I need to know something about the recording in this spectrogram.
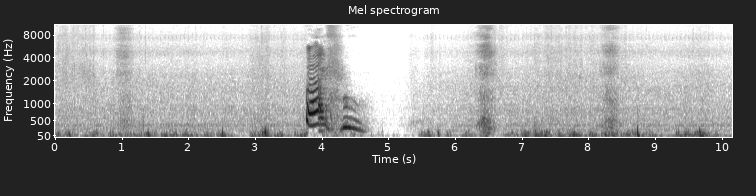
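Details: Adult sneezing induced with chhinkni and a tissue: a single loud, wet, voiced sneeze over faint room noise.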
